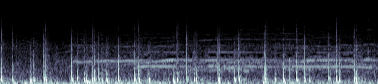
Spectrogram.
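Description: Aerial fireworks barrage: a rapid, continuous run of bangs from many shells bursting together, several a second, over a low rumble. A steady whistle-like tone is held through most of it.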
